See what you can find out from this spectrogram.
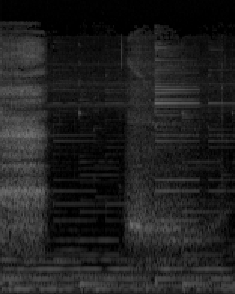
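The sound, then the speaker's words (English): A slow, deep, airy breath taken during a guided prayer, heard alone over soft, sustained musical tones. “Let's breathe. You ready?”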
